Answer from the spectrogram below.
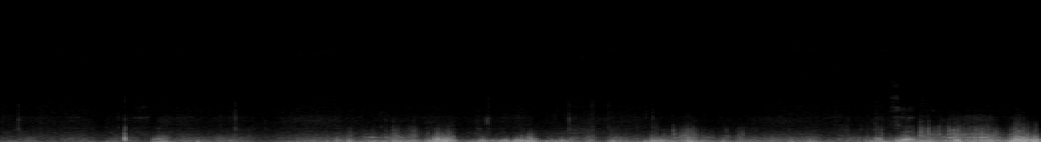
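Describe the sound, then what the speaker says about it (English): Wind gusts outdoors where skis are being tuned, a rough, rumbling roar that swells and fades throughout, with a person talking over it. "Just in time for the wind, huh?"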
